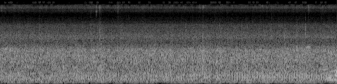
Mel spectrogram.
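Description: Heavy rain pours down in a steady, dense roar of broadband hiss, constant and close with no pauses.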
